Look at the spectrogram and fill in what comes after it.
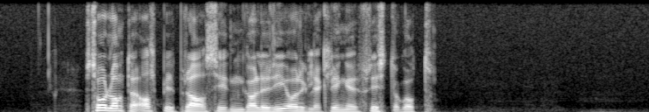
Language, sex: Norwegian, male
